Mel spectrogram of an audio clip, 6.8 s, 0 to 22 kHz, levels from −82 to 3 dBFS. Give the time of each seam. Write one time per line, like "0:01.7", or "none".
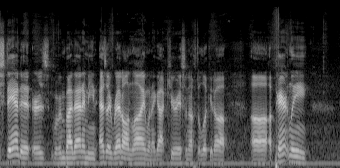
none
